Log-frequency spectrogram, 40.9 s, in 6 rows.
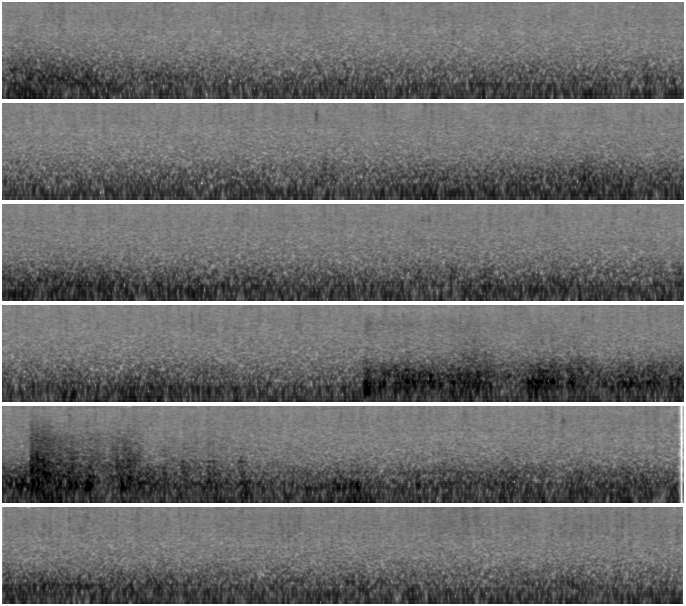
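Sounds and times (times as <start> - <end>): steady rain: 0.0 - 40.9
thunder rolling: 24.1 - 30.0.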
